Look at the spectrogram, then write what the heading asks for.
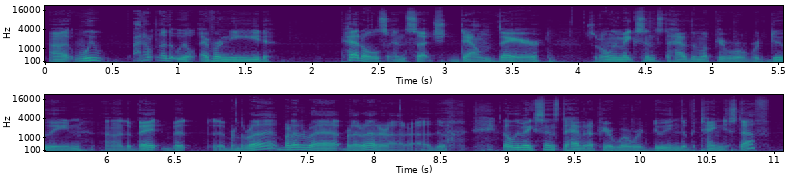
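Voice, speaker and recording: A man's voice: fairly low pitch, lively intonation, quick pace, darkish tone, husky, no room sound. Nasal man with a head cold. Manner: rambling, self-correcting, chatty. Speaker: gaming channel host. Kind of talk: casual gameplay commentary. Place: home room with doors open.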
